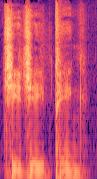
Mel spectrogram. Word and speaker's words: Xi Jinping: Glory be to Xi Jinping.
